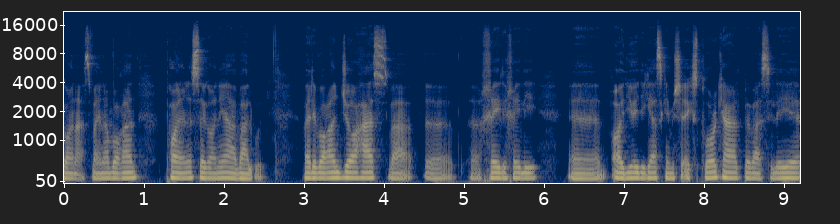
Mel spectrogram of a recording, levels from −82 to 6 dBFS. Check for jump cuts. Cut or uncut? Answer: uncut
